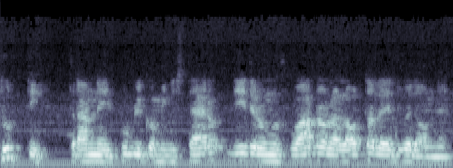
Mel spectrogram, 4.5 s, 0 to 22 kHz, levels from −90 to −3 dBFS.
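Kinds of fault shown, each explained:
DAB burbling: At 3.95 s a brief watery blip cuts across the speech. Weak DAB reception let bit errors slip past error correction into the MP2 data, so corrupted samples put short noise blips in single sub-bands. The short, isolated event points to a low error rate. Unlike a packet-loss dropout, the sound doesn't go silent or repeat; it turns into a few watery blips confined to certain frequency bands.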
